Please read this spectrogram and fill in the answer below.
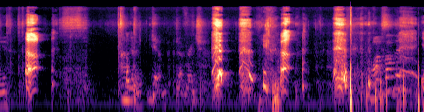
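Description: Sharp, sudden vocal catches with a gasp-like onset recur irregularly among quiet breaths and murmurs, fitting hiccups.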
